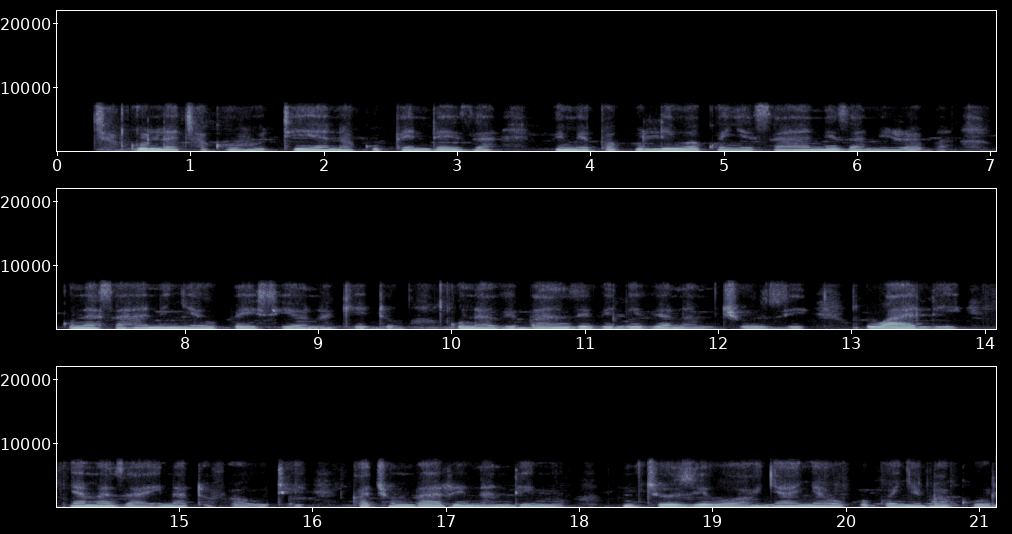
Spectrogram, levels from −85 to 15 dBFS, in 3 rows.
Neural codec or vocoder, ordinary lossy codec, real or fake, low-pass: none; Opus, 24 kbps; real; 7.2 kHz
